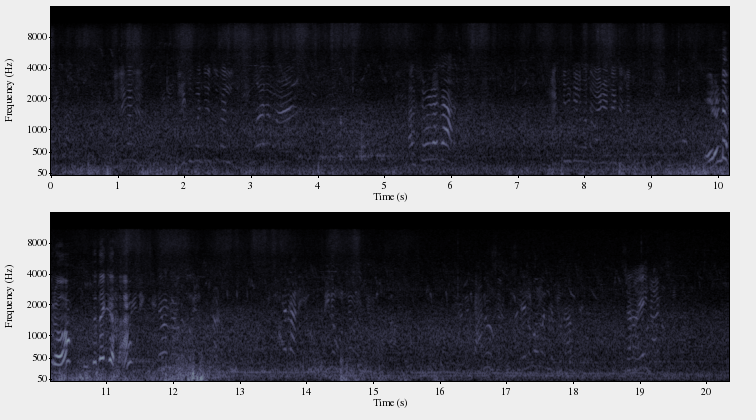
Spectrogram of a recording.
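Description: Men call out to each other outdoors, some distance away.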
